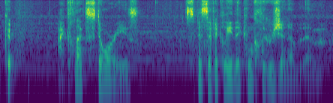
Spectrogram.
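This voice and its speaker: A man playing an aloof, misunderstood male librarian and story collector in a tabletop game, hesitant and condescending, with a husky voice. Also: fairly low pitch, expressive, moderate pace, faint music behind. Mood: hesitant, earnest.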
